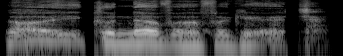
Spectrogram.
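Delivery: slow, hollow dying croak; corpse voice. A narrator's reading. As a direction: drag it out like a corpse. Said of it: "that awful voice, that corpse voice".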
